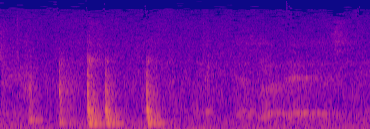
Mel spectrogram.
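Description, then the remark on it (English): A handful of quick knocks on a door, four or so sharp raps in an uneven cluster, moderately loud, followed by a faint murmur of room noise. “Was it the door?”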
